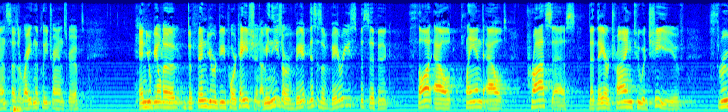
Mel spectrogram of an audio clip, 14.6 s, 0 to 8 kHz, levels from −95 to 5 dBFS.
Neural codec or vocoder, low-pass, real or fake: none; 7.2 kHz; real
